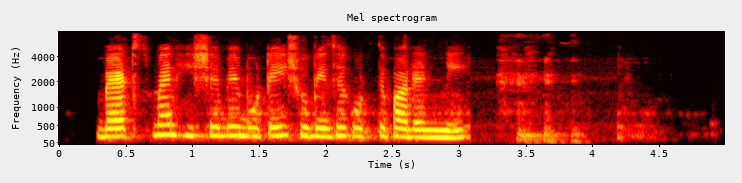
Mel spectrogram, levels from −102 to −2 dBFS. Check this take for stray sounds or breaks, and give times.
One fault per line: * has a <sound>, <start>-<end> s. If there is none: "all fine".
* has a laugh, 3.3-4.0 s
